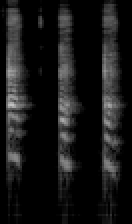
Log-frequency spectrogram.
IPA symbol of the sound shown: ĕ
